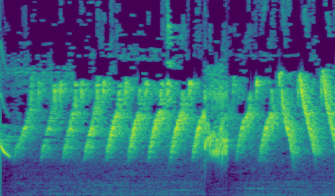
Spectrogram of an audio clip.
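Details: Long-tailed shrike call, said to rouse other shrikes into excitement and immediate song: a steady run of bright downward-sweeping notes repeated about twice per second over a constant hiss.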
